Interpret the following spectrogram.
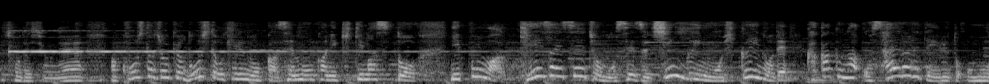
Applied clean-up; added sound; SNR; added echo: none; Bell; 7 dB; reverberation time 2.2 s.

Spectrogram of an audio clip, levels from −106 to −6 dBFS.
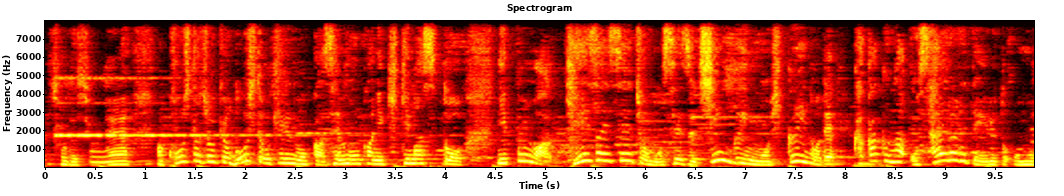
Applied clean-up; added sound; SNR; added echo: classical method WPE with log-MMSE.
